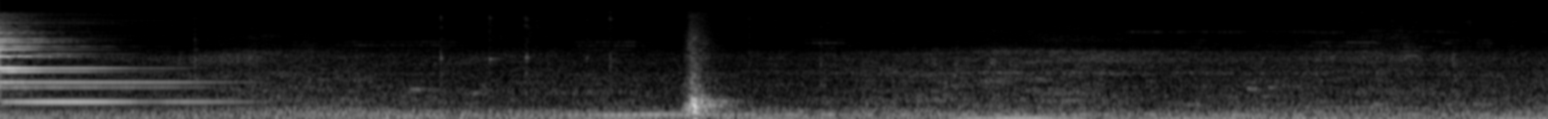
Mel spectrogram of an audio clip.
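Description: Ringing metal clang from steel shock absorber parts and tools, dying away over about a second, then a single sharp knock about three and a half seconds in, over a low steady hum.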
